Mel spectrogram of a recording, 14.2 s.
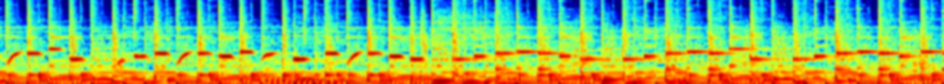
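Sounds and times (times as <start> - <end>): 
upbeat whistle: 0.0 - 9.0
ukulele: 0.0 - 14.1.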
